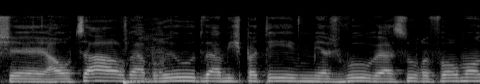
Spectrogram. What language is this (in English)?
Hebrew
